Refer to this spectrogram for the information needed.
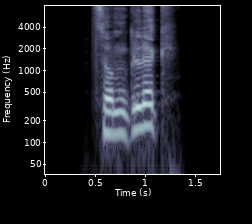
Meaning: fortunately, luckily
- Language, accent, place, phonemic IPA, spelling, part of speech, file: German, Germany, Berlin, /t͡sʊm ˈɡlʏk/, zum Glück, adverb, De-zum Glück.ogg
